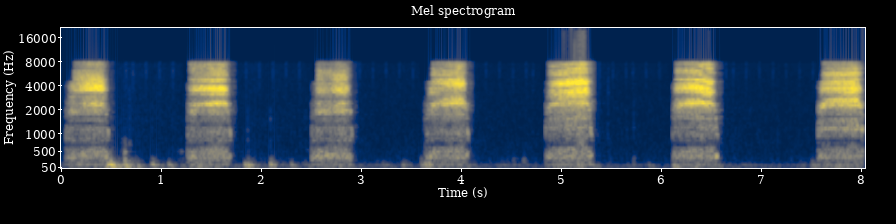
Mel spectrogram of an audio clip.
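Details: Barn owl chicks passing a vole back and forth in a nest box between 1:47 and 2:06 am on 27 March 2024; a steady series of seven coarse, noisy hissing screeches, about one every 1.2 seconds, with light rustling between.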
